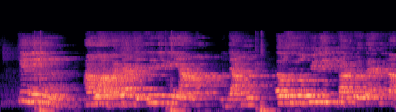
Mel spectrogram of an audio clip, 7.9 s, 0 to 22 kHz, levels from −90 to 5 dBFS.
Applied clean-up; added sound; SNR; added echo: classical method WPE with log-MMSE.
